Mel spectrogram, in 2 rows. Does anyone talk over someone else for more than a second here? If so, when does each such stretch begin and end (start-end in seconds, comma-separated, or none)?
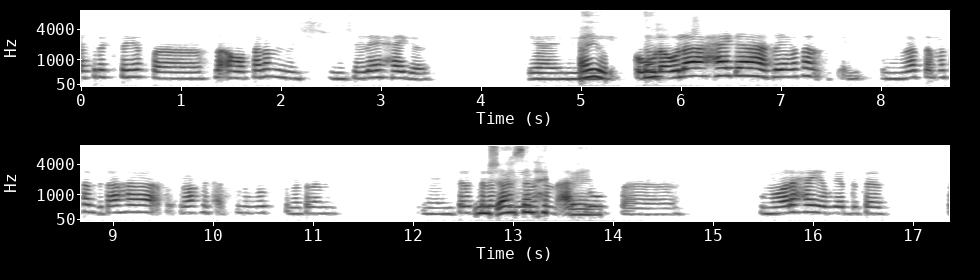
12.6-13.9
